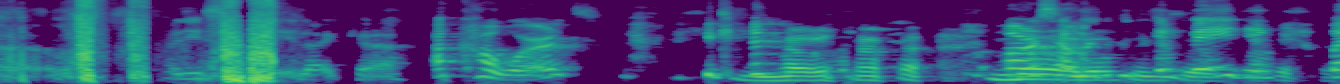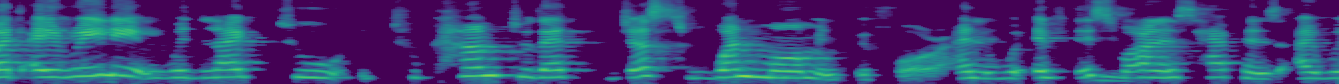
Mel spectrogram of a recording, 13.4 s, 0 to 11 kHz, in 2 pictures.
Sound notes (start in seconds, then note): 3.4 laughs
